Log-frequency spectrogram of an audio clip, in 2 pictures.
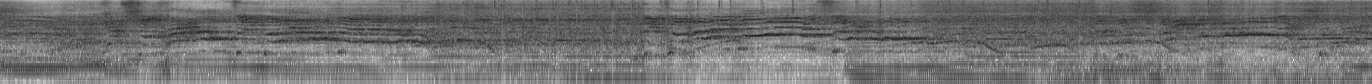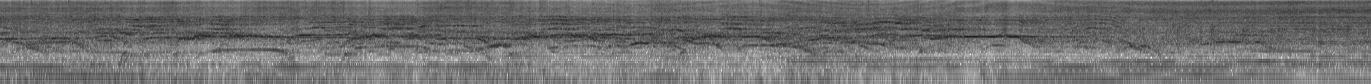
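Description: Gospel song with singing over its accompaniment. The bass comes in fuller about eight and a half seconds in.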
